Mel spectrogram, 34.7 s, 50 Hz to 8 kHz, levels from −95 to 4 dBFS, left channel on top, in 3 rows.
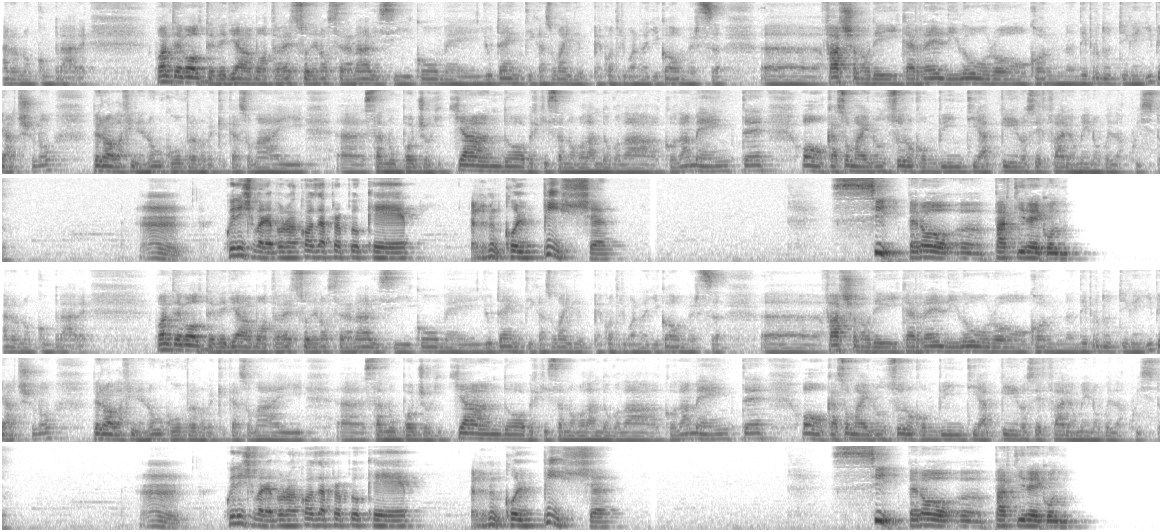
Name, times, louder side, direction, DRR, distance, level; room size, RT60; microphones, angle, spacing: voice 1, 0.0-23.2 31.5-33.8, left 3 dB, 25° left, 1.4 m, -37 dB
voice 2, 24.5-25.0 25.4-27.2 27.8-29.3, left 3 dB, 45° left, 1.4 m, -33 dB
22.5 x 11.5 x 5.3 m
head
